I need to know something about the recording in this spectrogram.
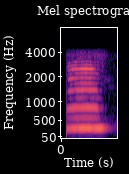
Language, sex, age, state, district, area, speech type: Tamil, female, 18-30, Tamil Nadu, Thoothukudi, rural, conversation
